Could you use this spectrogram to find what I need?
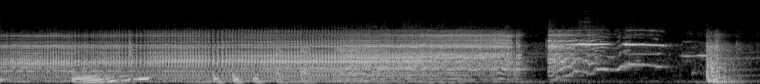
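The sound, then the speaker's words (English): A door creaks slowly shut with long, wavering squeaks and groans that rise and fall in pitch, ending in a dull thud, all over a steady droning background. “And now it's time to close the squeaking door, so good night.”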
